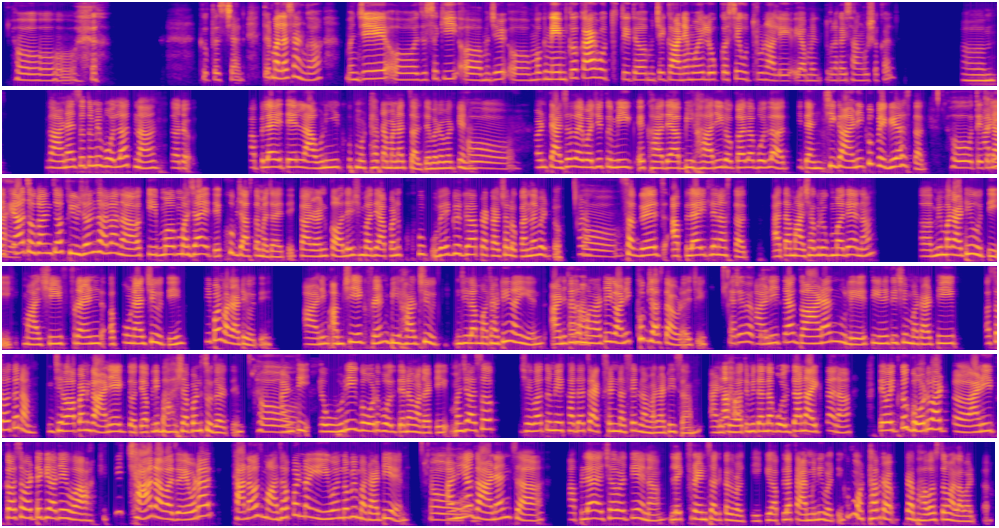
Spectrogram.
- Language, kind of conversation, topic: Marathi, podcast, गाणं, अन्न किंवा सणांमुळे नाती कशी घट्ट होतात, सांगशील का?
- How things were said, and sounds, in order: tapping; chuckle; in English: "फ्युजन"; in English: "ग्रुपमध्ये"; in English: "फ्रेंड"; in English: "फ्रेंड"; surprised: "अरे बापरे!"; in English: "एक्सेंट"; joyful: "अरे वाह! किती छान आवाज … पण नाही आहे"; in English: "इव्हन दो"; in English: "लाइक फ्रेंड सर्कलवरती"; in English: "फॅमिलीवरती"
